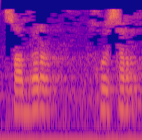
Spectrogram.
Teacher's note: Perhatikan roh yang di akhir dibaca tebel. Ra'ra'nya sabar, khusr, tebel.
